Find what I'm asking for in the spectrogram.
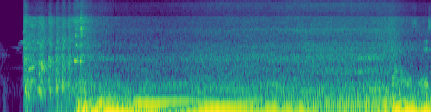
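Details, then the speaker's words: AU Ford Falcon just fitted with extractors and high-flow catalytic converter, fresh engine, gearbox and diff oil: cold start cranks briefly, catches cleanly and settles to a firm, even idle with low steady exhaust hum, no leaks, less droning than before. "sounds better than it used to. Not so fucking drony. Ooh, some freshness coming through there."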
